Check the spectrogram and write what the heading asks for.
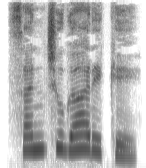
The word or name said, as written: ಸಂಚುಗಾರಿಕೆ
